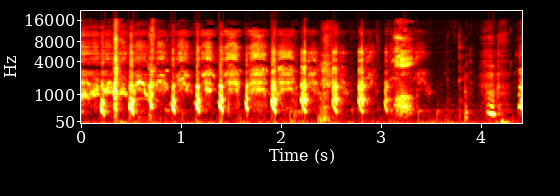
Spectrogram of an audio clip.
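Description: A person coughing and choking in a rapid run of many harsh, breathy bursts, loud and fairly even in rhythm, thinning into a few scattered gasps toward the end.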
